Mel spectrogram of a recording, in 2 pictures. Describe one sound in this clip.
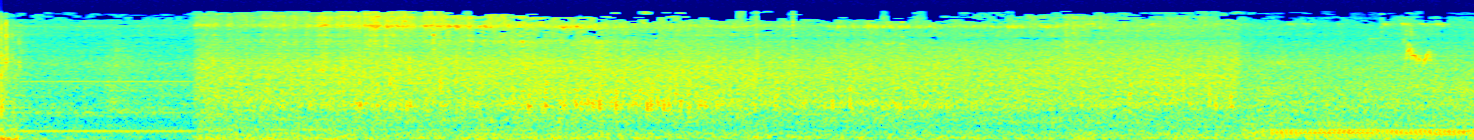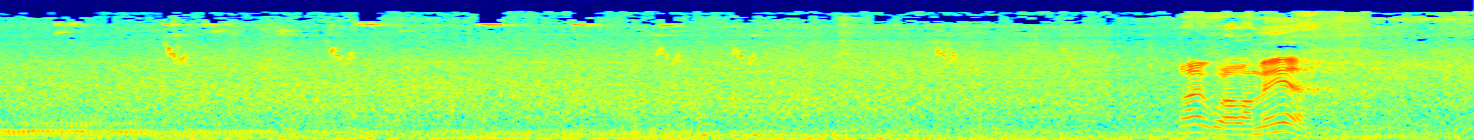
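Traffic rumbles steadily along a busy road outdoors.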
